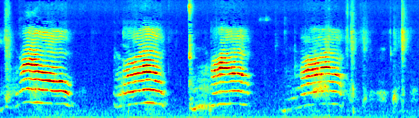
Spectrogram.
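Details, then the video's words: Domestic cat meowing as it asks for dinner indoors: four long, drawn-out harmonic meows, each about a second, rising then falling, spaced roughly two seconds apart, with a faint low hum beneath. "my talking cat"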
